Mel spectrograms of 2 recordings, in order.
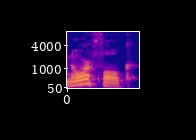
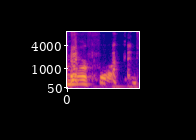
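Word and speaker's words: Norfolk: we came down and we called Suffolk and nor folk as as it should probably be pronounced but it is in fact sauck and nor folk if you're down there yes that is how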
